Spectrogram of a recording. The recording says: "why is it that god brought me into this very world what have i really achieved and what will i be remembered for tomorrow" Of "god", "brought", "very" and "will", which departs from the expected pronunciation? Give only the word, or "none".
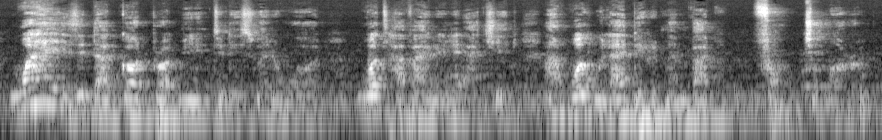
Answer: very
